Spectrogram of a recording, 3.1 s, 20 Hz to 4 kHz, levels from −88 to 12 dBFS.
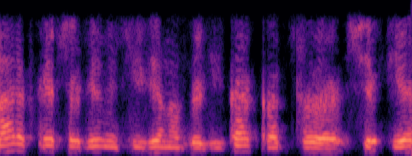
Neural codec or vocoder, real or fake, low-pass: codec, 16 kHz, 2 kbps, FreqCodec, smaller model; fake; 3.6 kHz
